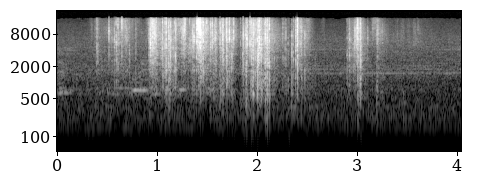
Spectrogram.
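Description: Glossy Optic basketball trading cards being handled and flipped through by hand: a run of soft crinkling and sliding rustles for a couple of seconds, then one more brief rustle near the end.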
